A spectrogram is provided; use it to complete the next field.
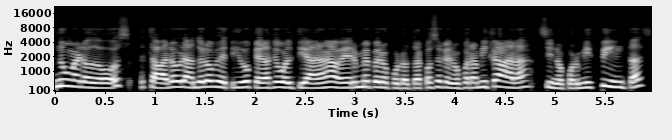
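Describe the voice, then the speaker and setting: Against a quiet background, a woman's high-pitched voice comes through dry and close with no echo, with ordinary pitch variation. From Colombia, Barranquilla. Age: 30s. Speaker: fashion entrepreneur. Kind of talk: interview.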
